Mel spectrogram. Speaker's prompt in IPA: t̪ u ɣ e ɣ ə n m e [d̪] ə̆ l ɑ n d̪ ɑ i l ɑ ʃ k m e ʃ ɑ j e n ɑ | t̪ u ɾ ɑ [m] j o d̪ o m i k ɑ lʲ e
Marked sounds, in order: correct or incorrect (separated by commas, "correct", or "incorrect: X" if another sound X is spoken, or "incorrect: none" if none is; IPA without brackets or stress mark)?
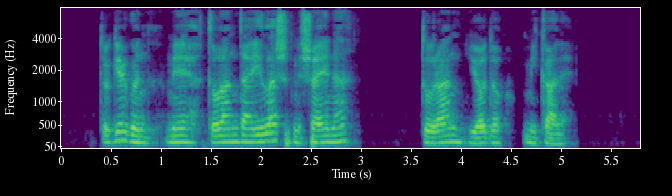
incorrect: t̪, incorrect: n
